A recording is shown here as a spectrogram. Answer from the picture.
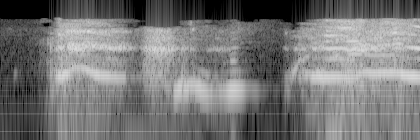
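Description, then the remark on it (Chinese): A person whimpers and cries in wavering, high, strained vocal sobs, two drawn-out bursts separated by a brief catch of breath, fairly loud with no clear words. “别 哭，我一听到你我就想哭。”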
